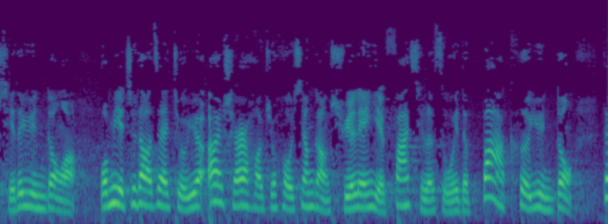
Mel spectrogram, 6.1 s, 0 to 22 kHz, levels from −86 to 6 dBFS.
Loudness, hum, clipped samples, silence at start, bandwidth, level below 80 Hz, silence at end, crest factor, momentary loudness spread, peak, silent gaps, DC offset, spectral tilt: -24 LUFS; none; under 0.1%; 0 s; 13.5 kHz; -60 dBFS; 0 s; 16 dB; 6 LU; -8 dBFS; none; under 0.1%; -5 dB/octave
